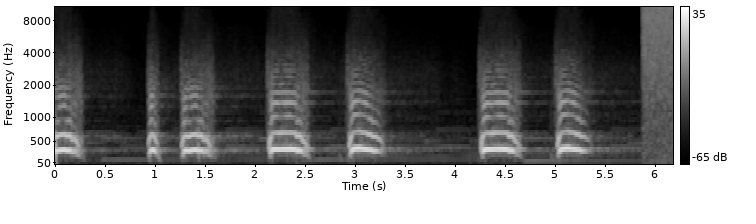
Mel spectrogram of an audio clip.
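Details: Eurasian eagle-owl in Ukraine gives a run of seven rounded, moderately low hoots, each under half a second and spaced roughly a second apart, ending in a brief burst of noise.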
